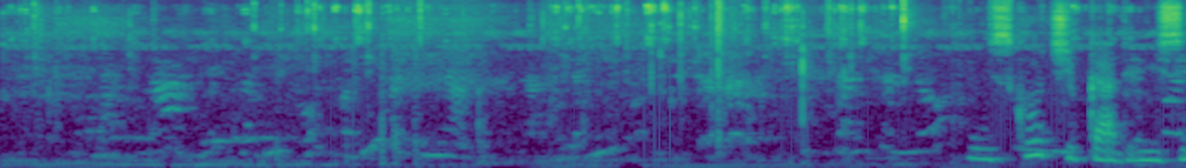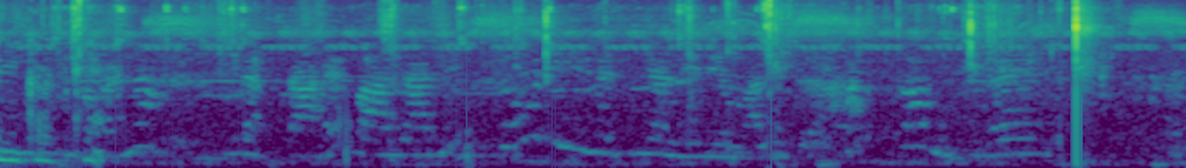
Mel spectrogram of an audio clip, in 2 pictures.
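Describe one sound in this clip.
Yarn rustles softly as hands pull and knot it.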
